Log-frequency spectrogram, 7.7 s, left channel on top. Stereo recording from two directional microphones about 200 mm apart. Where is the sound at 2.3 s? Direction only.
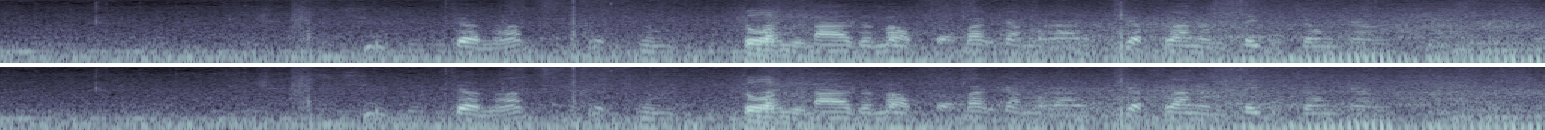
30° right (ahead or behind).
